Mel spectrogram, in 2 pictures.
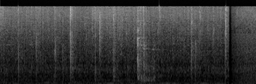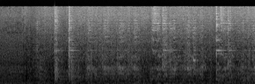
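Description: Green chilli paste and curry leaves sizzling in hot oil in a metal kadai, with a spatula scraping and clicking against the pan as it is stirred; the sizzle grows louder about six seconds in. The paste is being fried until its raw smell cooks off.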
